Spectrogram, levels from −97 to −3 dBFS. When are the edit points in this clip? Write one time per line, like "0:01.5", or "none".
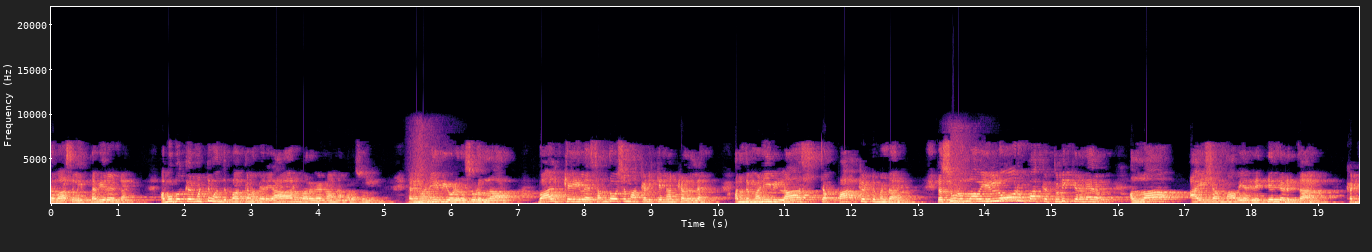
none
